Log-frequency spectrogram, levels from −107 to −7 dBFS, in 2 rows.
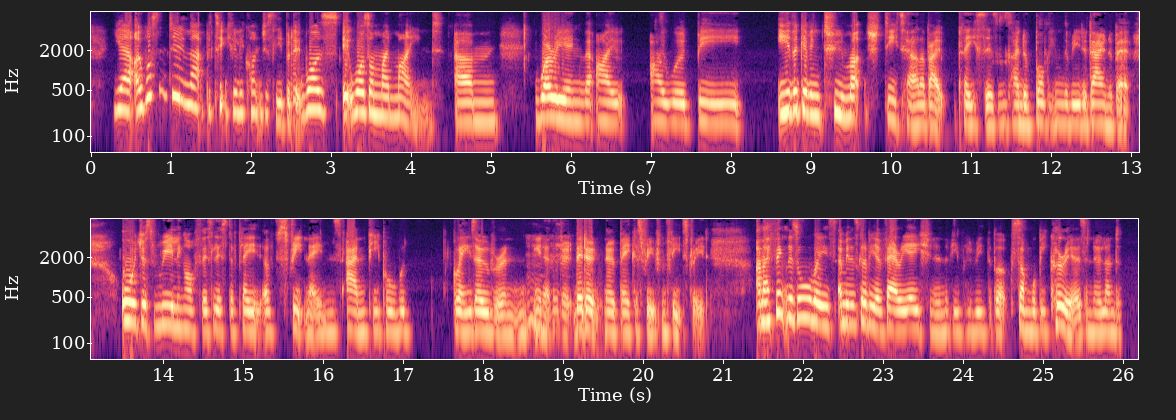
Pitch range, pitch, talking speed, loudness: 150-200 Hz, 160 Hz, 215 wpm, -14 LUFS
